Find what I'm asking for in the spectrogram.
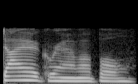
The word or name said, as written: diagrammable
